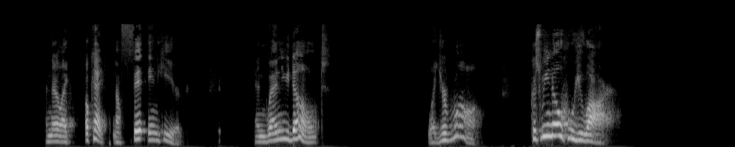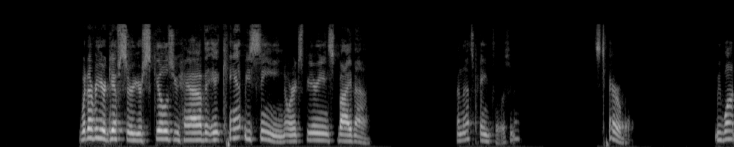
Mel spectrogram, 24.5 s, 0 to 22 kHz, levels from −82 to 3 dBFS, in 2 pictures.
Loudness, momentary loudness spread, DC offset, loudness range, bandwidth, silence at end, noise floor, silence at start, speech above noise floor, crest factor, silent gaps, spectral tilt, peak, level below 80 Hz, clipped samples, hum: -27 LUFS; 17 LU; under 0.1%; 13 LU; 11.5 kHz; 0 s; under -90 dBFS; 0.75 s; over 63 dB; 22 dB; none; -4.5 dB/octave; -8 dBFS; -60 dBFS; under 0.1%; none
